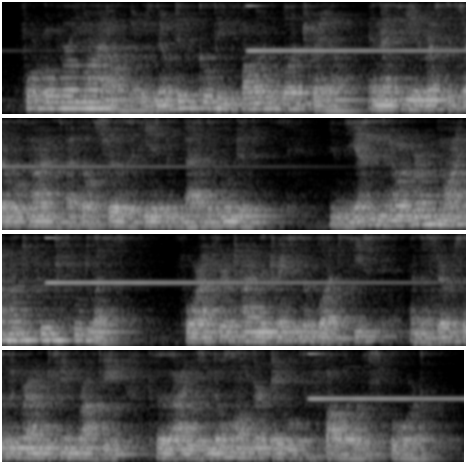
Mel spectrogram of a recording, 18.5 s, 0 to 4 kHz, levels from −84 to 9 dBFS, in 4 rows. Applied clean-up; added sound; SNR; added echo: none; Wind chime; 16 dB; reverberation time 1.0 s.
